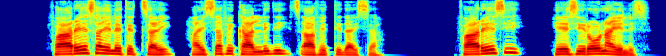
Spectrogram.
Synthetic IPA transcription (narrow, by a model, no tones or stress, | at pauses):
faːɾe̞ːsɐjɛlɛt̪ɛt͡sːɐjhɐjsːɐfɛkaːlːɪd̪ɪt͡sʼaːfɛt̪ːɪd̪ɐjsːɐ̰ | faːɾe̞ːsɪ | heːs̬ɪɾo̞ːnɐjɛlɪs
